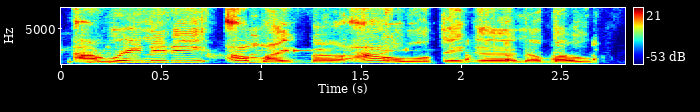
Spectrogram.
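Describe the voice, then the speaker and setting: A man's voice: high-pitched, lively intonation, moderate pace, a crowd in the background. A man on a casual livestream chat, telling stories in a joking, slangy way.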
